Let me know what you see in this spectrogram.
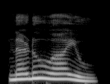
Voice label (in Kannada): "ನಡುವಾಯಿ", Kannada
